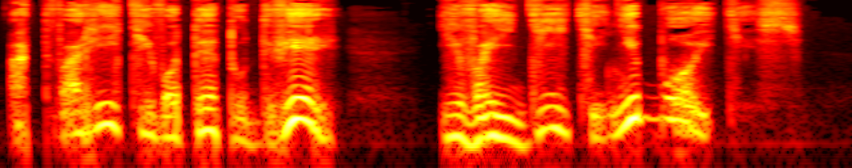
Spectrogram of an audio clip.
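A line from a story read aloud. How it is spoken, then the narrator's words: Whispered. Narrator (Russian): сказал шепотом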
